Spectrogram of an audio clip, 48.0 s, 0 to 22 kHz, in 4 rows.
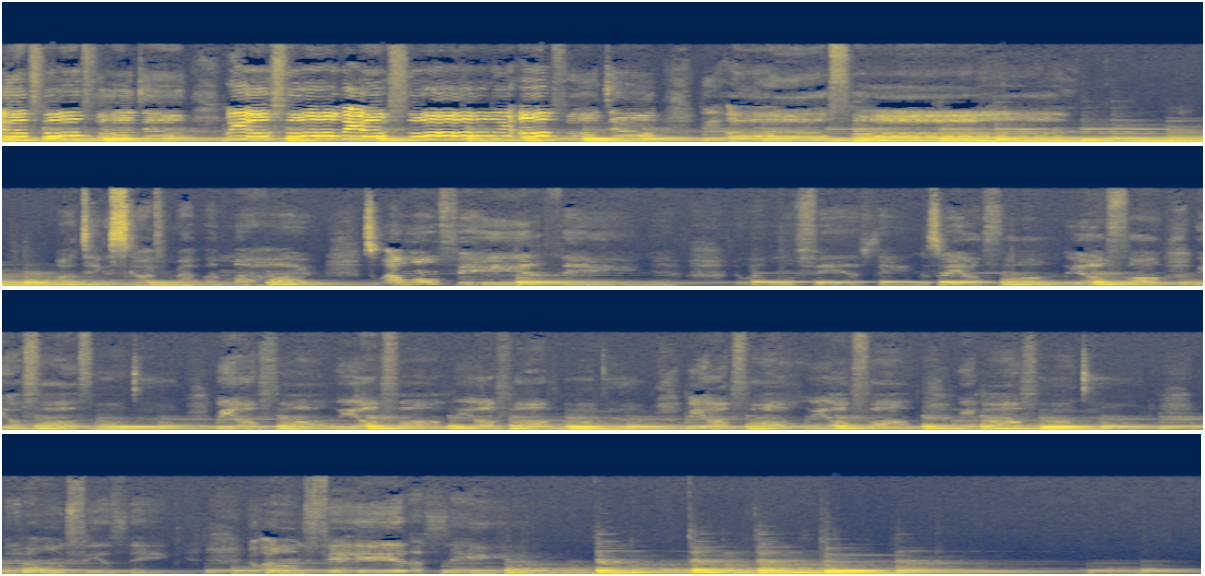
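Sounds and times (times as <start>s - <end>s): woman singing with vibrato: 0.0s - 42.0s
piano chords: 0.0s - 48.0s.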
